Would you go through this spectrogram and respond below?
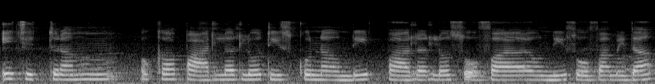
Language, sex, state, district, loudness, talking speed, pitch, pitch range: Telugu, female, Andhra Pradesh, Srikakulam, -20 LUFS, 130 wpm, 220 Hz, 210-230 Hz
